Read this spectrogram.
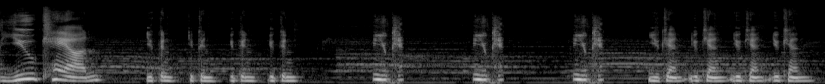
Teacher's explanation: So we have K, schwa, and unstressed, said more quickly. It's the unstressed syllable here because she wants to stress not the negative.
